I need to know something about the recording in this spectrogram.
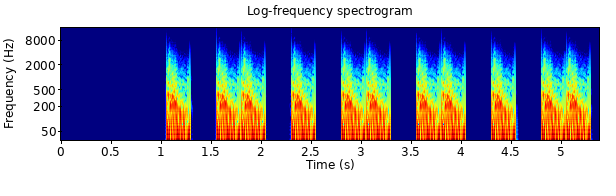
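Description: A cartoon dinosaur stomps in quick, heavy steps.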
